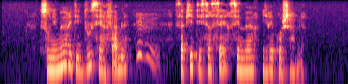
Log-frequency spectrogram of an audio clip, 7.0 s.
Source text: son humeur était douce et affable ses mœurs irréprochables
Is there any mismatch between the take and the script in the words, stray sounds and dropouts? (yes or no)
yes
